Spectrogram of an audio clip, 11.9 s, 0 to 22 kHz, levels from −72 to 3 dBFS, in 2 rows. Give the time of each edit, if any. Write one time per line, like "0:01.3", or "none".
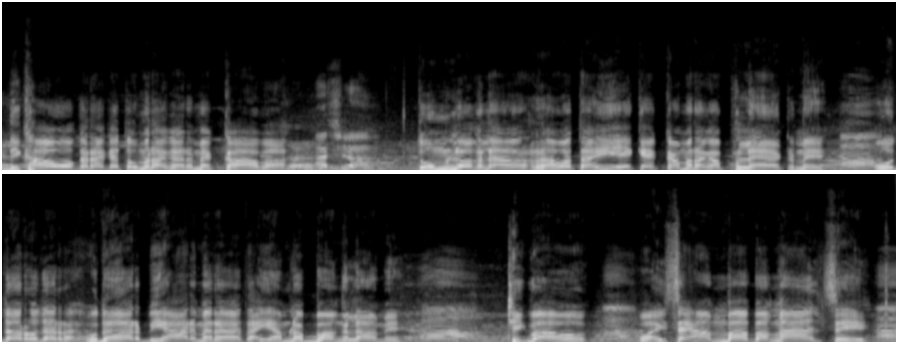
none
